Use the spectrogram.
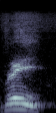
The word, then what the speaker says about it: break: Not Okay. break, but break. A.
